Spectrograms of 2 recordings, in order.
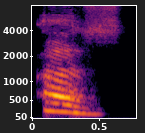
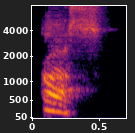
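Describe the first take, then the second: First: The final S is a fuzzy, buzzing sound. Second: The final S is a crisp, hissing sound.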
